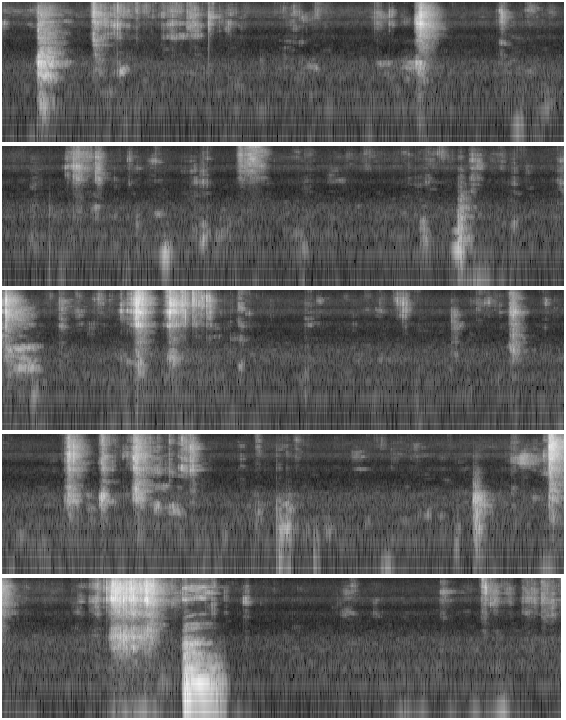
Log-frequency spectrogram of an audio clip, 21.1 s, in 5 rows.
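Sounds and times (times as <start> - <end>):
crisp puris crunching: 0.4 - 15.0, 16.6 - 18.8, 19.4 - 21.0.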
